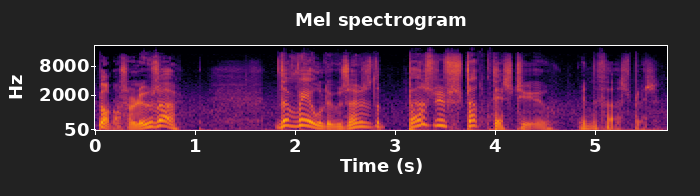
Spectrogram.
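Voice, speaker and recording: Genteel, swooping old tramp. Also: male voice, fairly high pitch, wildly swooping pitch, moderate pace, a little mellow, pitched above the performer's own voice, exaggerated voice. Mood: firm, kindly. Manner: courteous, grandly old-fashioned phrasing. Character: smelly old male tramp, genteel, kindly, eccentric. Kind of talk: children's storybook character reading.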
